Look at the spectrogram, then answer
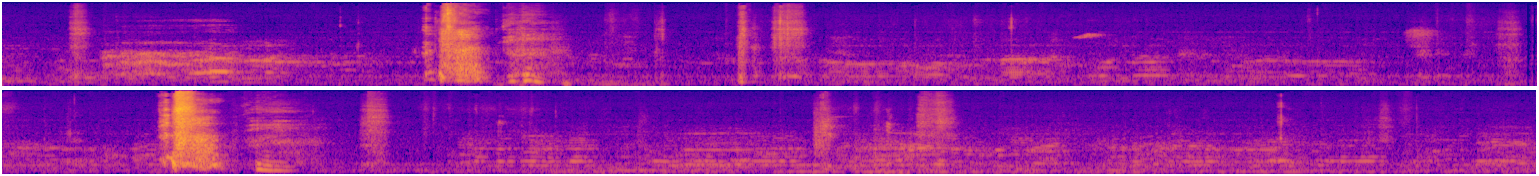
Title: Sneezing girl while about to take selfie, struggle with her nose. She's about to catch a cold.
